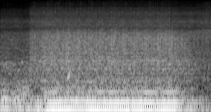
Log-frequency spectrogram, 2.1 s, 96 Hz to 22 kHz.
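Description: A Nissan R34 Skyline's swapped RB30DET engine idles steadily up close at operating temperature, a low even hum with a faint ticking from a slightly noisy cylinder head.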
